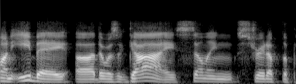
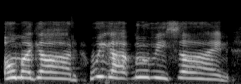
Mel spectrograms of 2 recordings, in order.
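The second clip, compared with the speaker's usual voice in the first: excited shout; 13 semitones higher, slower than usual. Retold or imitated. Fan shouting at the show host, high excited yell. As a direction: shout it out like the big moment has come. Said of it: "And then I shouted".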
